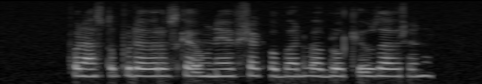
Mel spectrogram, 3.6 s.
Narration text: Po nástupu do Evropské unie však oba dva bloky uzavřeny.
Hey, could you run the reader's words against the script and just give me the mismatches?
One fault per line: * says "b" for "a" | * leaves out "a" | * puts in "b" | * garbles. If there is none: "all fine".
all fine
